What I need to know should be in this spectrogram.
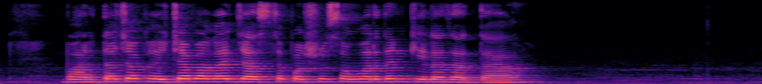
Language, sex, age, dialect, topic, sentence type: Marathi, female, 18-24, Southern Konkan, agriculture, question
